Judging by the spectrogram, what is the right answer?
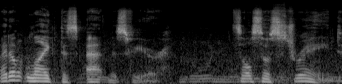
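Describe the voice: In a put-on character voice, a man speaks at a fairly slow pace with a medium pitch, big pitch swings and a bright, sharp tone.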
